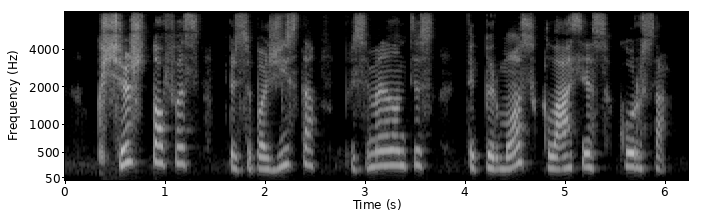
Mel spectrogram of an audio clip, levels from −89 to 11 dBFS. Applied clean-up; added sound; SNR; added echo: none; none; none; none.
